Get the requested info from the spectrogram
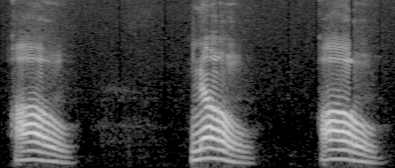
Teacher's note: if you listen closely, you can hear it starts with ah and it ends with oo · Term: diphthongs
